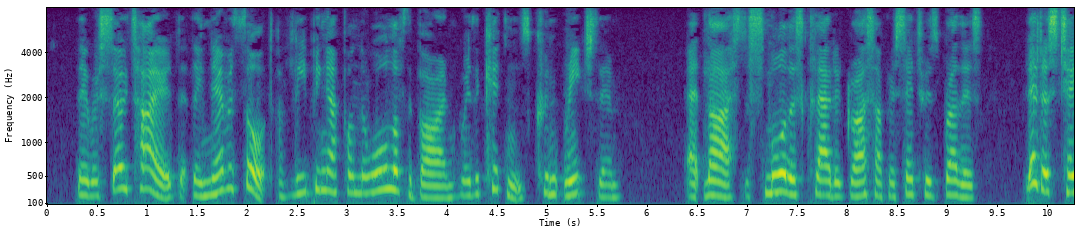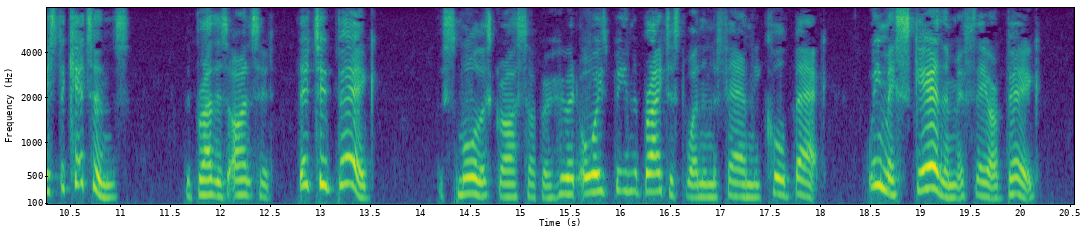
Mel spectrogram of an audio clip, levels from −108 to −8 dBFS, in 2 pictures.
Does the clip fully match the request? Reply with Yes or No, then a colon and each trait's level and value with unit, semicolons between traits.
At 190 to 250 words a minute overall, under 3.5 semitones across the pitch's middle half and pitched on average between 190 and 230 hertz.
No: average, 200 wpm; wide, 5.6 semitones; high, 225 Hz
